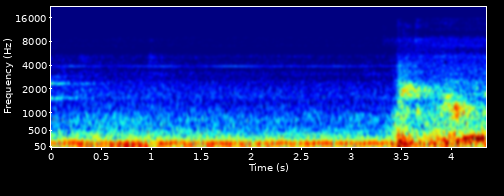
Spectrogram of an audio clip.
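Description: Steady low hum inside an Alstom Metropolis C830 metro carriage, with a faint steady high-pitched tone above it. About three and a half seconds in, a sudden rush of noise starts as the carriage doors begin to slide open.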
